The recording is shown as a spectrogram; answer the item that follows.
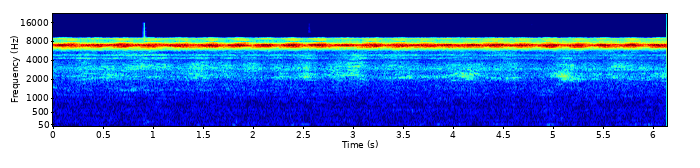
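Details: Crickets at night keep up an unbroken, piercing high trill with a rapid regular throb, while quieter hazy tones murmur faintly below it.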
